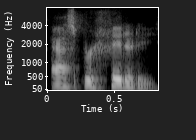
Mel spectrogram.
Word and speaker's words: asafoetida: illness, they would take an herb called asafoetida. Now, he and his mother referred to it as asperfidity, so you're going to find a wide different pronunciations of it.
